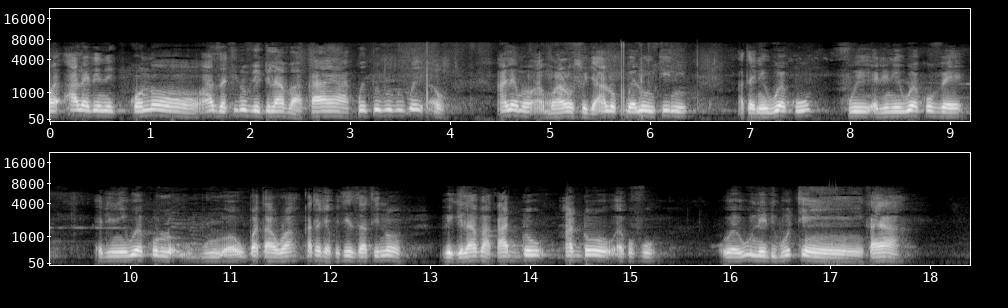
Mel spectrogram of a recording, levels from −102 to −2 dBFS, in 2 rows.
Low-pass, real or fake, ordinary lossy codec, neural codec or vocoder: 7.2 kHz; real; AAC, 32 kbps; none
